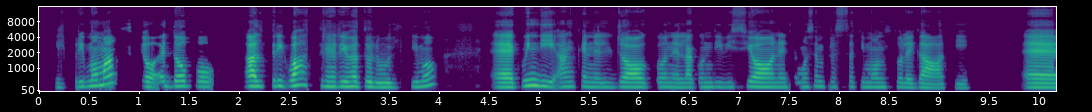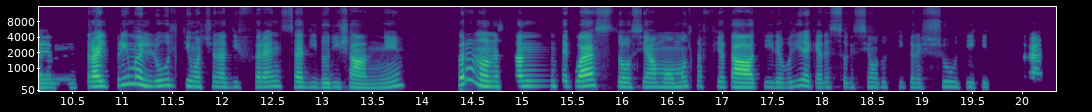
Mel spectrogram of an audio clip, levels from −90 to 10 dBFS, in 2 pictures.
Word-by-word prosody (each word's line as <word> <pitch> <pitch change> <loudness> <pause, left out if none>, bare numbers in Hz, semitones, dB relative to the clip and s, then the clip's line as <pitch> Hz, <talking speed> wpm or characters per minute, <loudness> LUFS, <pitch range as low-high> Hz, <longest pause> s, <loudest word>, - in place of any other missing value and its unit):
il 180 -2 -18
primo 215 +3 -3
maschio 305 - +2
e 220 - -4
dopo 225 -1 -2 0.3
altri 230 +1 +5
4 255 0 +3
è - - 0
arrivato 215 0 0
l'ultimo. 200 - -6 0.5
Ehm, 195 0 +4
quindi 240 -1 +1
anche 210 +1 -6
nel 195 -1 -9
gioco, 195 -1 0
nella 185 -1 -5
condivisione 195 0 -3
siamo 195 0 -14
sempre 210 0 -13
stati 205 +1 -19
molto 195 0 -10
legati. 165 -3 -4 0.5
Ehm, 180 -1 +3 0.3
tra 220 0 +8
il 225 -1 0
primo 310 +6 -2
e 310 - +5
l'ultimo 235 -1 -5
c'è 210 +1 -17
una 200 -1 -4
differenza 205 +2 -4
di 190 -1 -13
12 185 0 -8
anni, 175 +5 0 0.6
però - - +3
nonostante 230 0 0
questo 225 -3 +4
siamo 195 0 -4
molto 210 +3 -8
affiatati. 200 -2 +4
Devo 195 0 -10
dire 245 +2 -3
che 195 - -13
adesso 195 +2 -12
che 190 - -20
siamo 195 +2 -12
tutti 200 0 -22
cresciuti, 195 0 -14
chi 195 +2 -19 0.3
tre 205 -1 -3
200 Hz, 145 wpm, -24 LUFS, 190-220 Hz, 0.6 s, tra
